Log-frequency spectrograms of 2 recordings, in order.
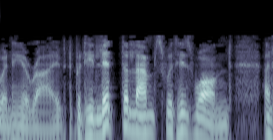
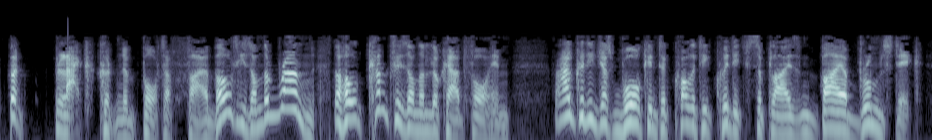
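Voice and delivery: higher-pitched disbelieving protest; incredulous; 6 semitones higher than usual. A narrator's reading. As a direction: argue it as if it's absurd. Wood argues in disbelief.

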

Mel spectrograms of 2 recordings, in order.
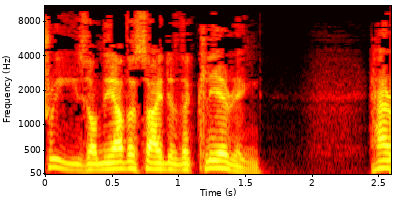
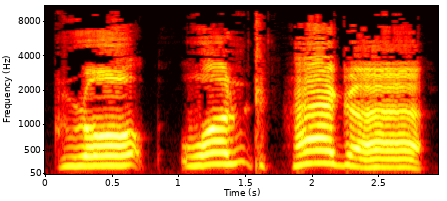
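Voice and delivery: very slow, loud, raised bellow; roaring giant; 8 semitones higher, 9 dB louder, much slower than usual. A narrator's reading. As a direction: bellow word by word like a demanding giant. Roaring giant demands Hagrid.

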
